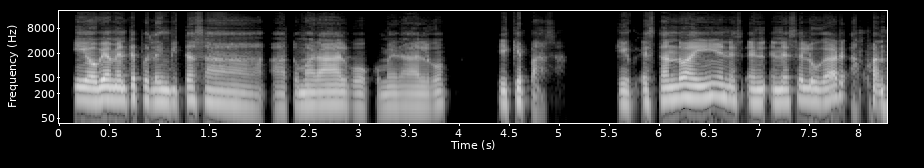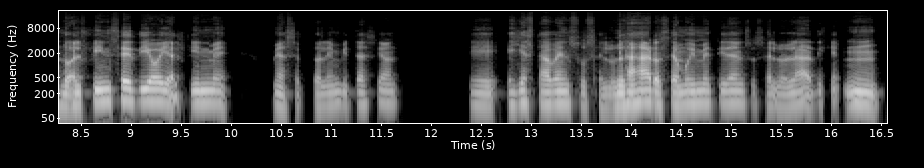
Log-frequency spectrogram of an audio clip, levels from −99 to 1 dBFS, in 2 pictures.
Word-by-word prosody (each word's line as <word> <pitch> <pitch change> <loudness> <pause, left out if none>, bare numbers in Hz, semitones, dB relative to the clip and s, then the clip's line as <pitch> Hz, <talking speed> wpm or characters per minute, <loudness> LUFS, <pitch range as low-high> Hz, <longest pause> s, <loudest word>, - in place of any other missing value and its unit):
y 145 -1 +5
obviamente, 140 +2 +7
pues, 145 -3 -2
la 130 - +3
invitas 130 +3 0
a 110 -7 -3
a 100 0 -9
tomar 110 +1 0
algo, 110 -2 +2
o 95 - -20
comer 100 +2 -6
algo 100 +2 -4 0.5
y, 115 - 0
¿qué 135 +4 +1
pasa? - - -13 0.5
Que 115 -2 -3
estando 140 +6 +4
ahí, 160 +2 +6
en 165 -3 +2
en 130 -2 0
en 125 0 +3
ese 130 +3 0
lugar, 135 -1 +2 0.2
cuando 105 -2 0
al 105 0 0
fin 125 +4 0
se 135 +1 +3
dio 130 +1 +2
y 125 - +1
al 170 - -3
fin 120 -3 -2
me 115 -4 -4 0.4
me 105 - -6
aceptó 100 +1 -13
la 100 - -8
invitación. 110 +2 -10 0.7
Eh, 105 -1 -8
ella 110 +3 -5
estaba 115 -1 -2
en 115 0 -1
su 110 -2 -14
celular, 105 +7 +1
o - - +1
sea, 110 +1 -3
muy 115 +2 -2
metida 115 0 -4
en 115 -1 -6
su 110 -2 -24
celular, 105 0 -6
dije: - - -17
"Mm, 110 -2 0
115 Hz, 185 wpm, -25 LUFS, 105-130 Hz, 0.7 s, obviamente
